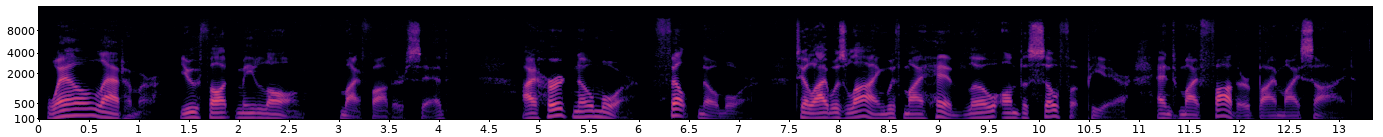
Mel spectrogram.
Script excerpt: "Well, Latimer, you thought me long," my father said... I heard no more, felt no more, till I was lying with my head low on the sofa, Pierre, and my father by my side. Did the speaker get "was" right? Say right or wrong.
right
